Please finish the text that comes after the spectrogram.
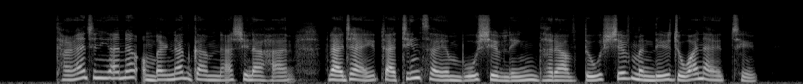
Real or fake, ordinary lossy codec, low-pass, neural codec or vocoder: fake; none; none; autoencoder, 22.05 kHz, a latent of 192 numbers a frame, VITS, trained on many speakers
